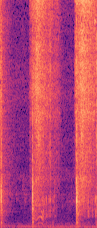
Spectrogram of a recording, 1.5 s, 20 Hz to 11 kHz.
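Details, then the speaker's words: Two short air blasts, each with a soft thump and no lingering hiss, while air-checking the overdrive piston on a 4L80E transmission during rebuild; seals hold with no leak. "you can hear it working seals up really nice we don't have no leak there"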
